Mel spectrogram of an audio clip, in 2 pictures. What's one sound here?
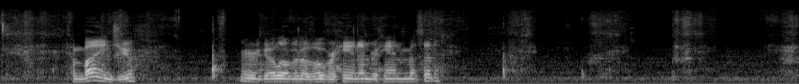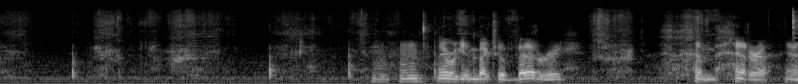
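A hand squishes and kneads thick, sticky batter in a metal pot.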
